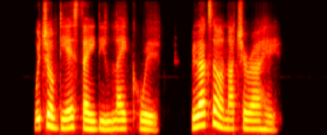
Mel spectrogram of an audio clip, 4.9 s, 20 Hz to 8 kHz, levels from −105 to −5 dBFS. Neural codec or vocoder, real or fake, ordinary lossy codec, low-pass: codec, 16 kHz, 0.5 kbps, X-Codec, HuBERT features, trained on LibriSpeech; fake; none; none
